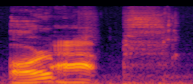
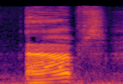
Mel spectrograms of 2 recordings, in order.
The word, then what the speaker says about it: Arps: Am I saying that right? Arps? – Apps.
